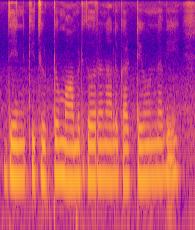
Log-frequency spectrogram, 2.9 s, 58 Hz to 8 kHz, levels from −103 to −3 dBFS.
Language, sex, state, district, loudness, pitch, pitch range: Telugu, female, Telangana, Mahabubabad, -24 LUFS, 180 Hz, 175-180 Hz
